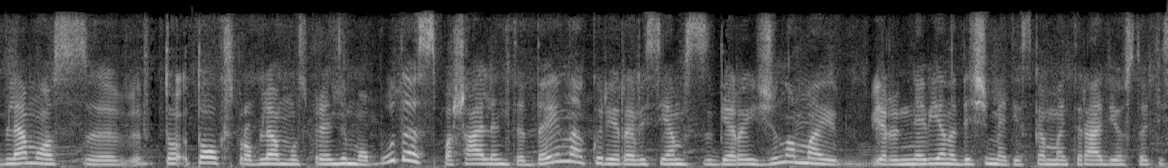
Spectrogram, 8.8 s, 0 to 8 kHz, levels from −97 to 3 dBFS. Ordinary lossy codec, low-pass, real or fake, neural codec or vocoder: AAC, 48 kbps; 7.2 kHz; real; none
